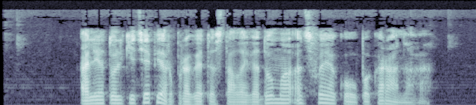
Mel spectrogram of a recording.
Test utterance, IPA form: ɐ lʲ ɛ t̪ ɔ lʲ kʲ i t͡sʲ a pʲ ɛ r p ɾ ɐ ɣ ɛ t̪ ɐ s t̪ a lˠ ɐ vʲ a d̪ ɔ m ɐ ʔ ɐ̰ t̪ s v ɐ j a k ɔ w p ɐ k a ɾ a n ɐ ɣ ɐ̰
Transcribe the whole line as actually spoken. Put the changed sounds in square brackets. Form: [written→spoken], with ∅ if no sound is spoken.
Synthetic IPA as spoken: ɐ lʲ ɛ t̪ ɔ lʲ kʲ i t͡sʲ a pʲ ɛ r p ɾ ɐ ɣ ɛ t̪ ɐ s t̪ a lˠ ɐ vʲ a d̪ ɔ m ɐ ʔ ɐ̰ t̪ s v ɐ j a k ɔ w p ɐ k a ɾ a n ɐ ɣ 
